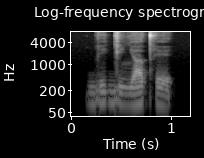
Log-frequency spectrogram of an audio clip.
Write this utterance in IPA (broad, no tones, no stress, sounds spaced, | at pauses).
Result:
b i ɡ i ʎ a t̪ʰ e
